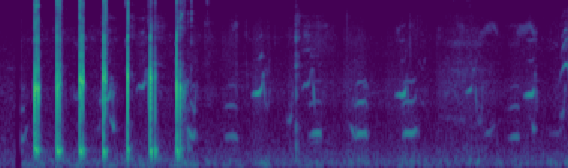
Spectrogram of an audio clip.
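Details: Francolin uttering a quick string of six coarse, loud rasping notes, followed by faint scattered chirps and soft background calls.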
